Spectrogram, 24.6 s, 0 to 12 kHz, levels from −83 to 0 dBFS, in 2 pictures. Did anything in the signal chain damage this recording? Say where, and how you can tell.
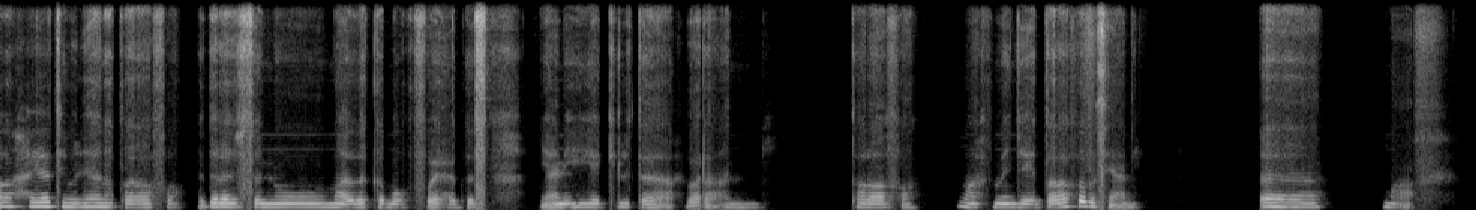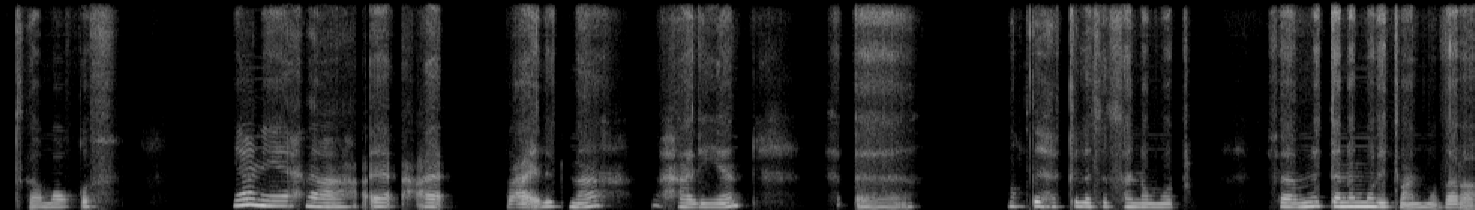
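Yes: sample-rate conversion without an anti-alias filter causes aliasing throughout, with sibilant energy folding back around 12 kHz as gritty, metallic hiss about 10 dB below the speech, consistent with a 44.1 kHz to 24 kHz conversion.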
